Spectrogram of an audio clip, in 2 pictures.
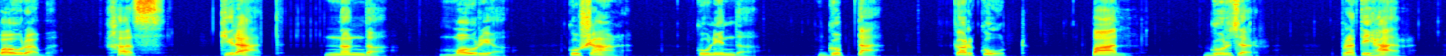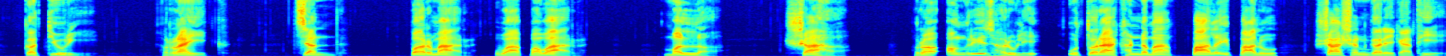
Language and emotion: Nepali, neutral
